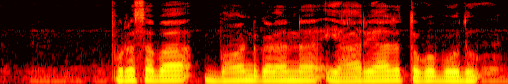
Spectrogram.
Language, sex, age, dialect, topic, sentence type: Kannada, male, 18-24, Dharwad Kannada, banking, statement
